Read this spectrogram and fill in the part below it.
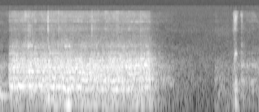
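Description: A blender whirs loudly, mixing boiled peanuts with garlic and two large onions, then cuts off abruptly, leaving a quiet kitchen and a small knock.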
